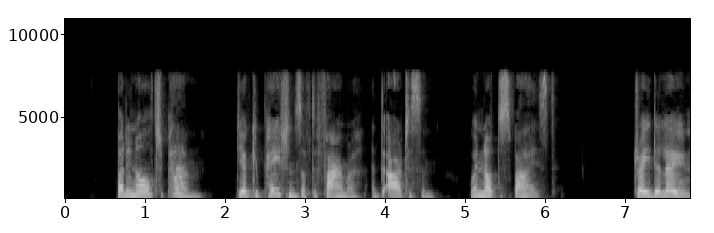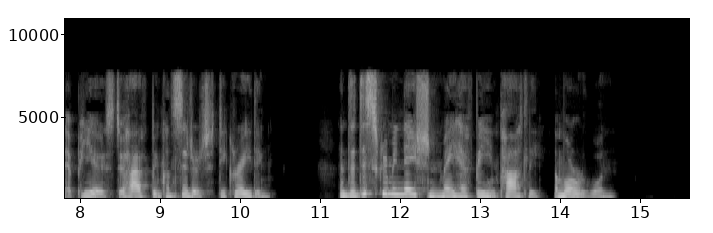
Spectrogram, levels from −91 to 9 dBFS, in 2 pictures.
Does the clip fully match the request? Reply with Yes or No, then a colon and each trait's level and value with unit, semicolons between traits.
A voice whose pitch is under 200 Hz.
No: high, 225 Hz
